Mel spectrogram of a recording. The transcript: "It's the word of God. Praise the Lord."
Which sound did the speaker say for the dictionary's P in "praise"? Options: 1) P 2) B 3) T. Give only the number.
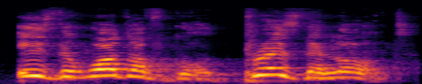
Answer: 1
